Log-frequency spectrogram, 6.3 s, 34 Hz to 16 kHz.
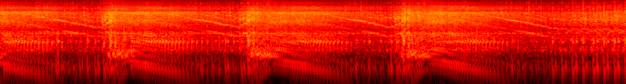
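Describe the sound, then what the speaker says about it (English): An MBP C1002V motorcycle engine burbles at idle and is blipped in three short revs, each rising and falling back, close and fairly loud with no talking. "Give it a little rev."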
